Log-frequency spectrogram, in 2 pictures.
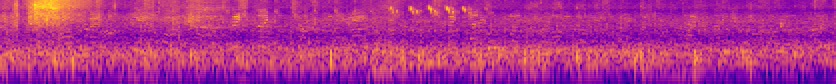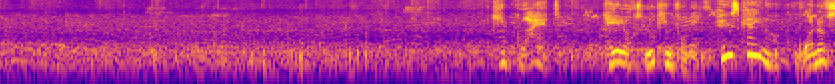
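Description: Footsteps hurry over paving stones.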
